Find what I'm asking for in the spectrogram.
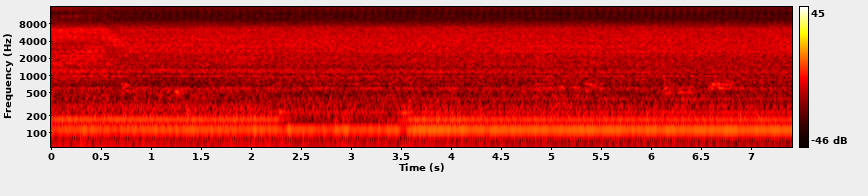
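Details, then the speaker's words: Toyota Avanza petrol engine idling, owner reports high fuel use, fuel smell, shaking and lack of power: uneven lumpy idle stumbling every few turns, one cylinder dropping out; ignition suspected weak or dead. "Oke seperti ini suaranya sobat ya Jadi bisa kemungkinan ini ada dari pengapian yang kurang setrum atau pengapian yang sudah mati"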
